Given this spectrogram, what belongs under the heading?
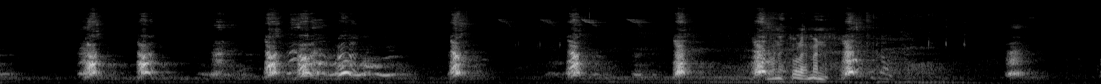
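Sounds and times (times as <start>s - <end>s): dog barking: 0.8s - 4.9s, 5.6s - 8.9s, 10.0s - 10.4s.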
